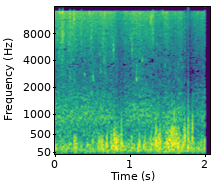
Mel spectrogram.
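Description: Wind buffeting the microphone: a loud, uneven low noise with no let-up.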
